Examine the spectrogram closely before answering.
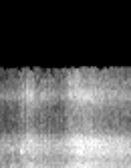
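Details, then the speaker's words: Honda Beat scooter (non-ESP) after repairing a brittle, folded wire in the wiring harness that made the battery voltage drop; the battery is good and recently replaced. Revving now climbs and holds a smooth, even note with no stumble or dropout under throttle, where before it dropped. "udah gaspol kayak gini. Beda tadi ya digas nanti malah ngedrop tuh, harusnya begini tuh"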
